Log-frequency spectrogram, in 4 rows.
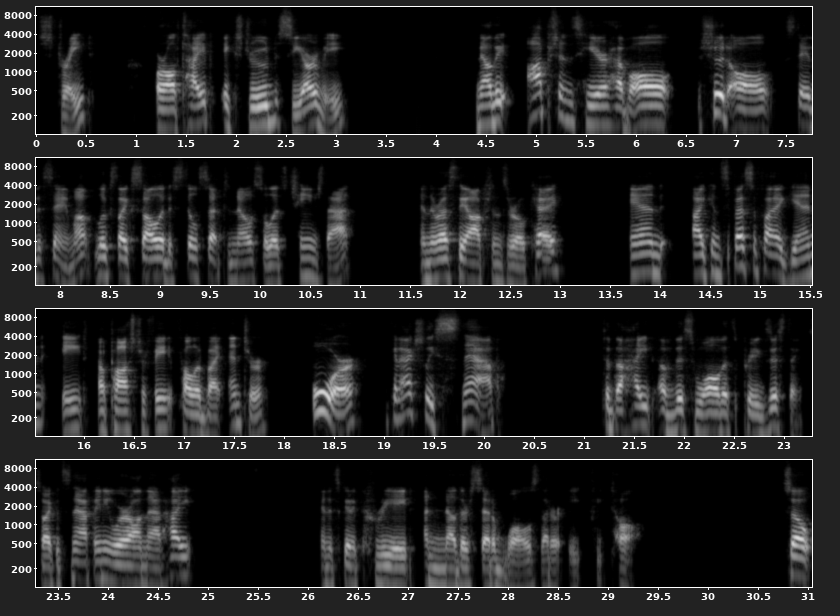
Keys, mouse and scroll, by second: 1.9-6.5 drag, 10.4-15.3 drag, 16.4-17.4 typing, 26.0-29.5 drag, 29.5 F15, 29.5 middle click.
